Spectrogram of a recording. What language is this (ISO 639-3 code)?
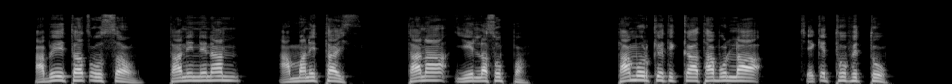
gmv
